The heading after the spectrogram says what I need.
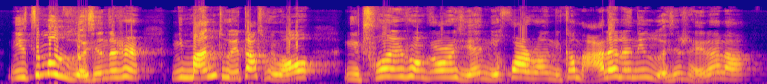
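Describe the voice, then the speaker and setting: A woman's voice: sits high, animated, quick pace. A woman in her thirties hosting a casual talk show, speaking emphatically and firing off indignant rhetorical questions. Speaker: host. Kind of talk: casual political chat.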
